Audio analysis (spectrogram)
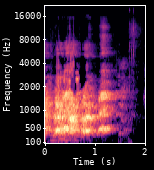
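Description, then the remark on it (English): Dogs named Gozer and Vigo bark loudly, a quick run of three or four sharp barks in a row that tapers off at the end, with no one talking over them. “And, you know, sometimes dogs get demonically possessed.”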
